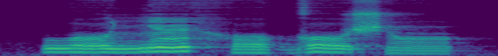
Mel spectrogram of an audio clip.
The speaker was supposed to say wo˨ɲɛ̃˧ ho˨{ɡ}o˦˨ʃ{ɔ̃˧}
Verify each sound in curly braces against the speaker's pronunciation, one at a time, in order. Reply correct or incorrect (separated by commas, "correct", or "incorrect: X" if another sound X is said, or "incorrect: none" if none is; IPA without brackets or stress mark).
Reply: correct, incorrect: ɔ̃˨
